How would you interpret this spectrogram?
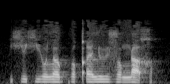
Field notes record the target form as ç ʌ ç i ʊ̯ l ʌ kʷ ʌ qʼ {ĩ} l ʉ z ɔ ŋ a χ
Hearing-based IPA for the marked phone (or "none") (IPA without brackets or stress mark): i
